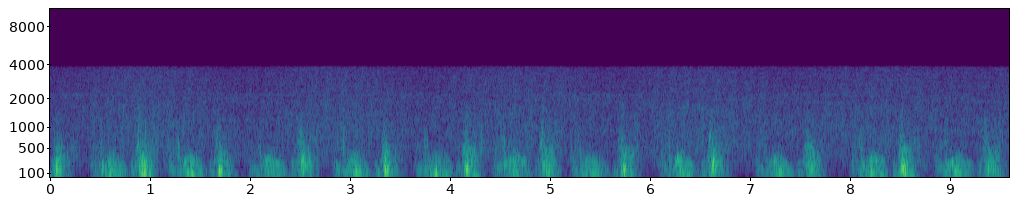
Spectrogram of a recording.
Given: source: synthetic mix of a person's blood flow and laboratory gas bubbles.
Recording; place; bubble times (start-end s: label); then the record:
Doppler ultrasound of blood flow; precordium
no bubbles
From the record:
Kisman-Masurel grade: 000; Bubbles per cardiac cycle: 0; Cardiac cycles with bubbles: 0%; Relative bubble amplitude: no bubbles discernible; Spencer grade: 0 (complete lack of bubble signals)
